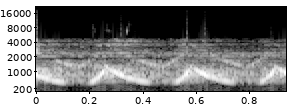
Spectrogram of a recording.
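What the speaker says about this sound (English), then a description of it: "you click on the siren button to echo" Electronic siren sound effect triggered by a button, a wailing tone that rises and falls three times in quick succession, steady and alone with no voices.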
